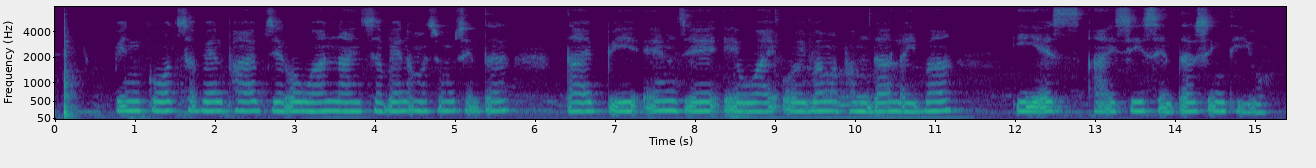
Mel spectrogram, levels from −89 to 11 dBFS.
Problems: none marked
